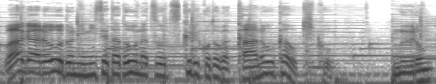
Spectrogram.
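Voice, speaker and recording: A man's voice: high voice, sing-song, brisk, music in the background. A man playing a haughty, exacting young researcher in an anime voice drama, speaking in stiff, pedantic, formal phrases. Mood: cool, exacting. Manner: stiff formal wording, pompous, clinical.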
